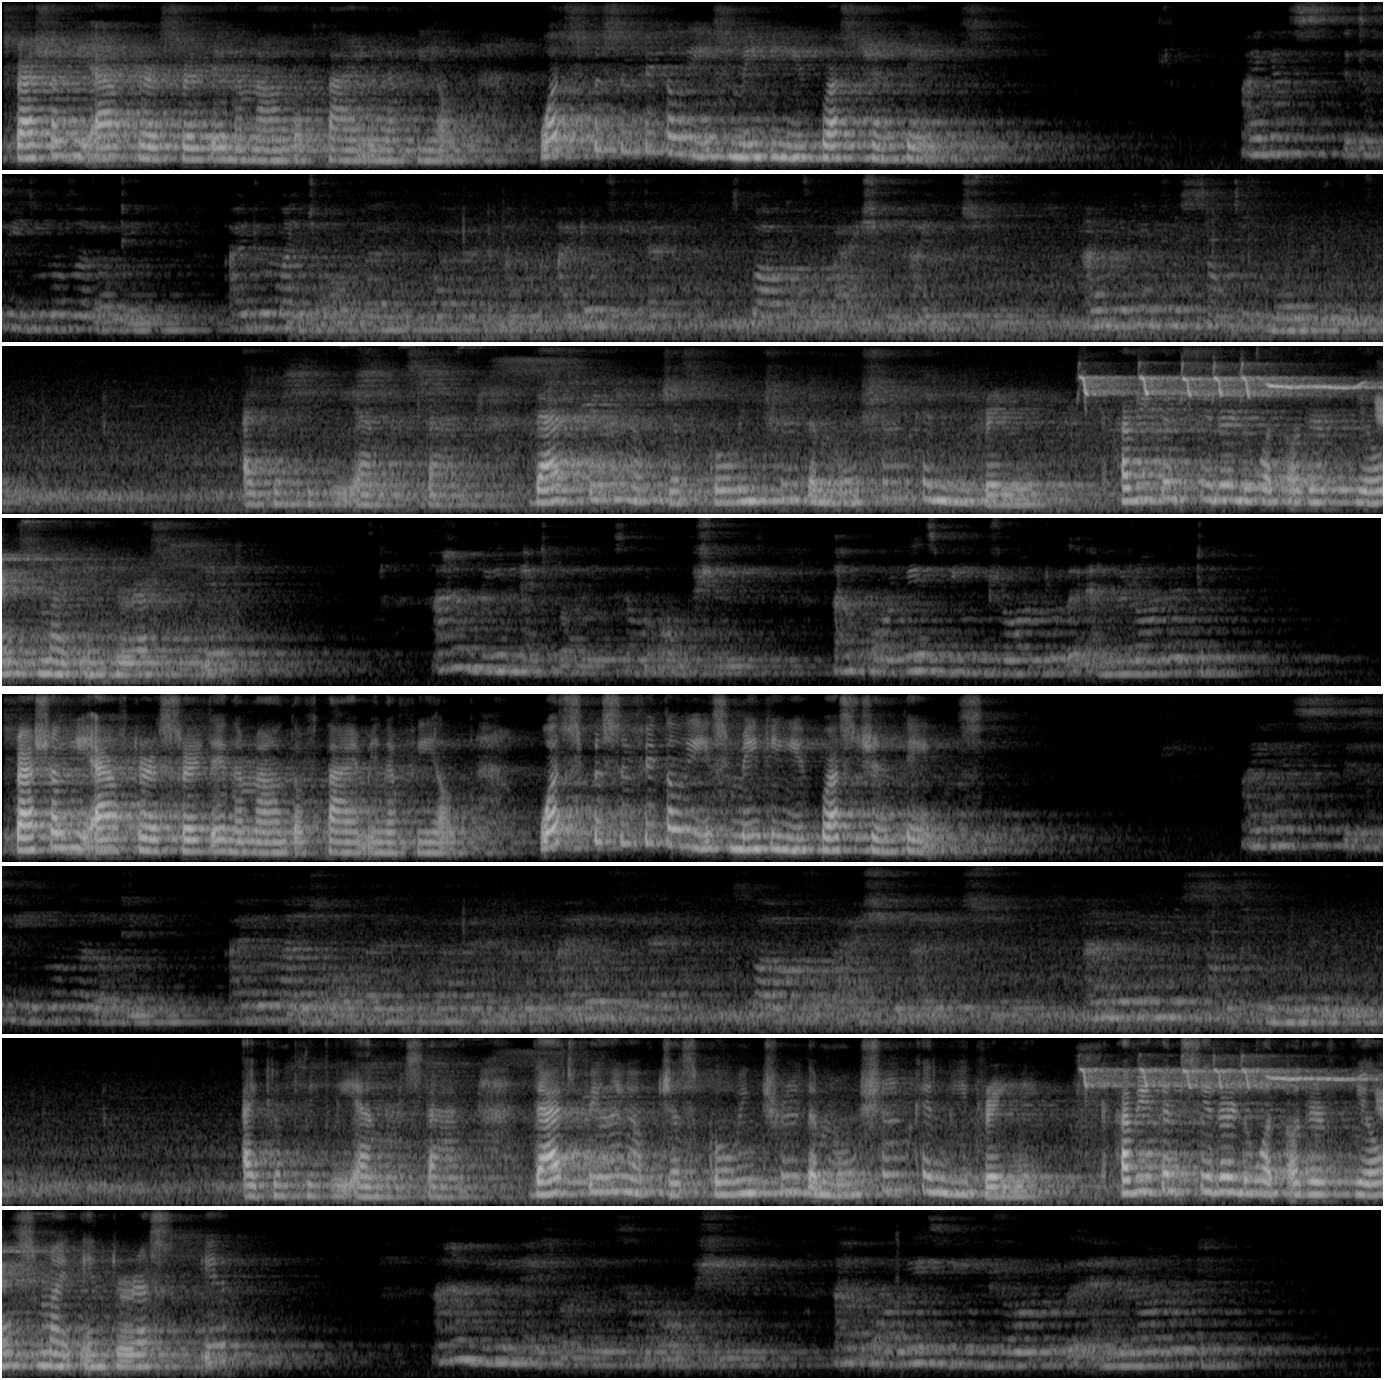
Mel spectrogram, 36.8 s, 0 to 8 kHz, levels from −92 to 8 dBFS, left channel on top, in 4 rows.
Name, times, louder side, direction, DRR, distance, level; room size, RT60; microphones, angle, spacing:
voice 1, 0.0-6.5 20.0-29.2, right 3 dB, 90° right, 9 dB, 0.7 m, -33 dB
voice 2, 8.3-10.3 10.7-18.6 30.1-35.6, equal, 80° left, -1 dB, 2.2 m, -48 dB
sound 1, 11.1-29.2, left 3 dB, 15° left, 0.5 m, -43 dB
14.5 x 9.6 x 4.5 m, 2.2 s
head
